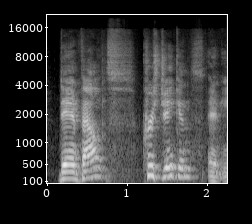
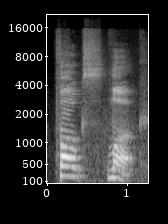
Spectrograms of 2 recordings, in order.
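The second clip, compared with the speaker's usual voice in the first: ordinary talk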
